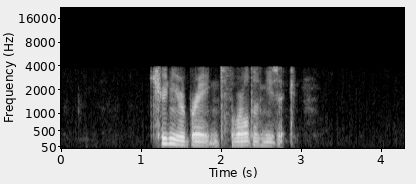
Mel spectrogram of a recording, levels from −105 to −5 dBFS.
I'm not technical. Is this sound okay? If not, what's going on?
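No. The whole clip went through the iLBC codec, a phone-style compressor that drops everything above 4 kHz, so the speech sounds muffled, slightly rough and synthetic. Between "your brain" and "world of music", at 2.03 to 2.16 s, about 90 ms of lost iLBC frames were filled by repeating the last sound, giving a brief, slightly buzzy or breathy held vowel.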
